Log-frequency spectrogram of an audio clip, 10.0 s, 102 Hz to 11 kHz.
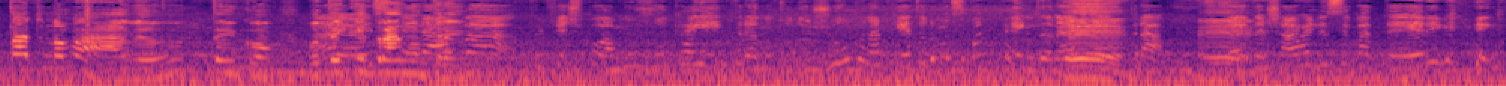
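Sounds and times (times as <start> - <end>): car tyres and engine rumble: 0.0 - 10.0.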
